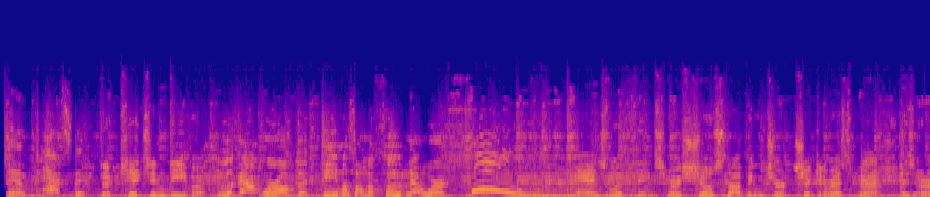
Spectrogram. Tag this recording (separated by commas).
Music, Speech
